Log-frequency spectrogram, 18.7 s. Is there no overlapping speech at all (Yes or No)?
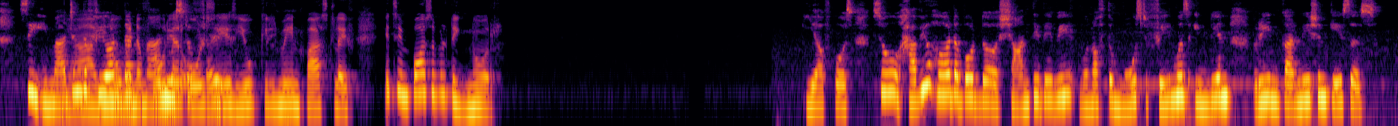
No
